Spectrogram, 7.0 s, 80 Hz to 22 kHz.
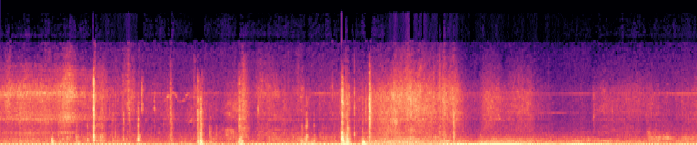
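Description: An aftermarket exhaust on a 2017 Toyota Corolla SE hums low at about 1000 RPM, then the engine revs up briefly and the note swells, heard close with scattered clicks.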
